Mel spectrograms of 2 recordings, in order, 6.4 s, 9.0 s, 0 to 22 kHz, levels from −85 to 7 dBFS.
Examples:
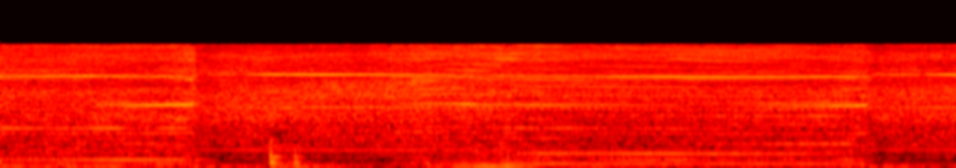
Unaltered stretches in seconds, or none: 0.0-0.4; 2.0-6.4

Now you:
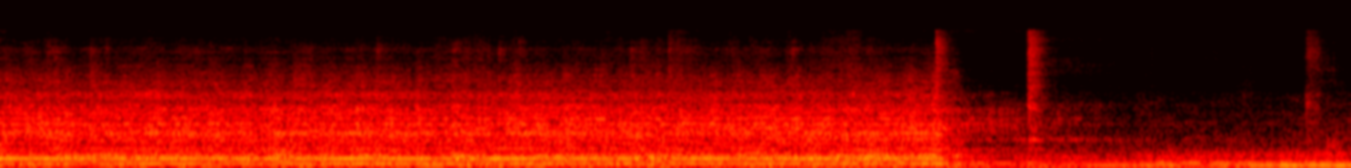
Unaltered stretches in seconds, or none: 3.2-4.1; 4.7-5.4

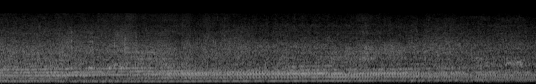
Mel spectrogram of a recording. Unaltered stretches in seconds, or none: 0.0-1.1; 2.1-5.4

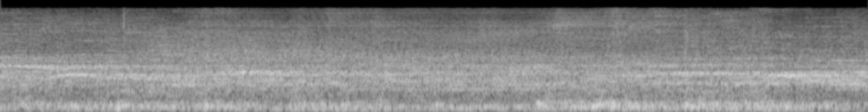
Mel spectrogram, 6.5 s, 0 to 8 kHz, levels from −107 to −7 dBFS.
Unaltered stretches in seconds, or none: 0.0-1.4; 4.9-6.5

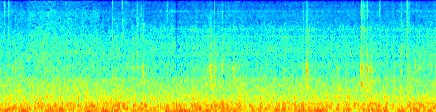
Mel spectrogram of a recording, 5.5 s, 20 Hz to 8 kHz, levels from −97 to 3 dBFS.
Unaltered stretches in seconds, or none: 0.0-1.9

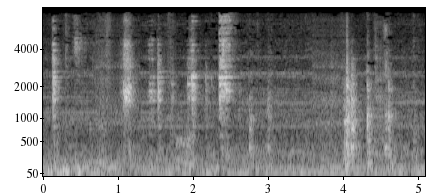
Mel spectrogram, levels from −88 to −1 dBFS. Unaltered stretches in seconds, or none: 0.0-0.7; 1.3-3.6; 4.1-5.1

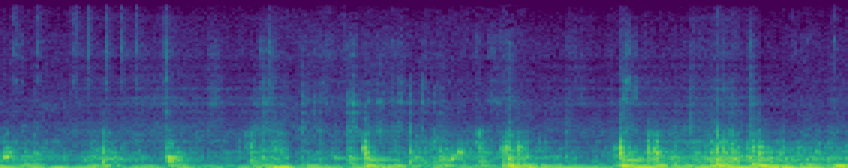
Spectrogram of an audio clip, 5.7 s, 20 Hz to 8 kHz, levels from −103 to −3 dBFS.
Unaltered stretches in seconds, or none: 0.0-0.5; 1.9-3.6; 5.2-5.7

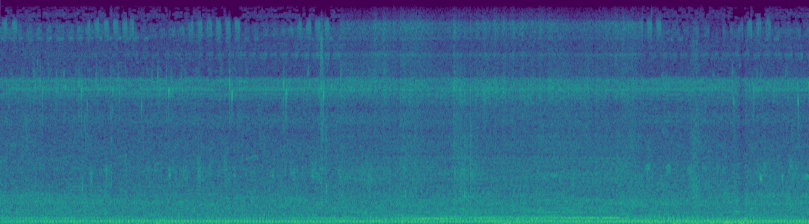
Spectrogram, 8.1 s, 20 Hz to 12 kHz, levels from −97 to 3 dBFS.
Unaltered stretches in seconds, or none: 0.0-3.4; 6.4-8.1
